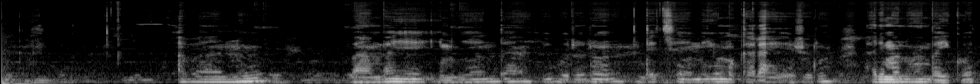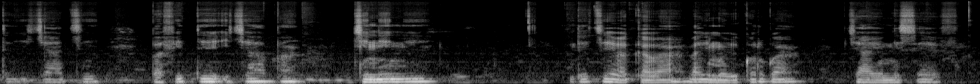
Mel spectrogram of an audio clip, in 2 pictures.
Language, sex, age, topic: Kinyarwanda, male, 18-24, health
